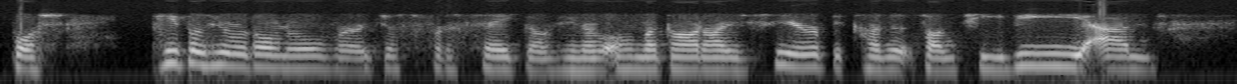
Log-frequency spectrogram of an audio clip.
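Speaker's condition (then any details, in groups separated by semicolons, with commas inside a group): Cleft palate; congenital, prosthetic limb since 12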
